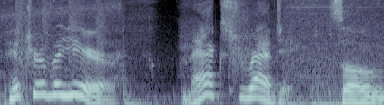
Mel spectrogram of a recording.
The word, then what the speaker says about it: Rajcic: of the year, Max Ragic. So last name's Ragic, it's pronounced like magic, so I'm just a big magician guy. I can do a couple card tricks. That's when we return. Max Ragic won Cardinals minor league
